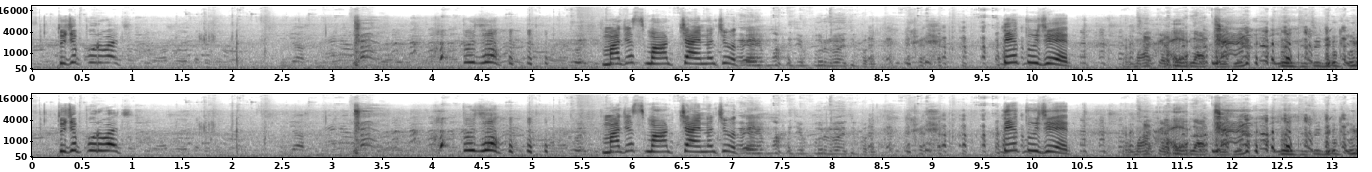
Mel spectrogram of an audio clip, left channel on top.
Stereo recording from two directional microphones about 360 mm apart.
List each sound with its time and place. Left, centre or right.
0.3 s a sound: centre
3.2 s speech: centre
10.9 s speech: right
11.2 s speech: centre
12.8 s speech: centre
